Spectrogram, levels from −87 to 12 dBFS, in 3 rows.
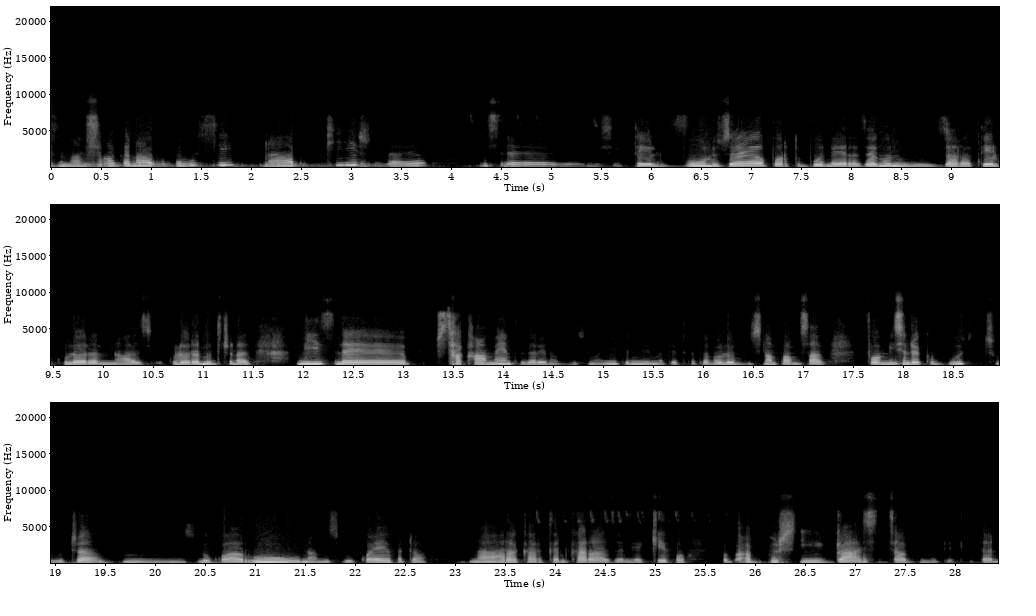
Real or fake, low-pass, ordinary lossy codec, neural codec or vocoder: real; 7.2 kHz; Opus, 32 kbps; none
